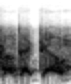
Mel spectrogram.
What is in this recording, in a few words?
announce kill, combine grunt; Half Life Model Pack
